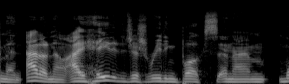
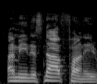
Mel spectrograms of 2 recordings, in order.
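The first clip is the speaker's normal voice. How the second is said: normal talking voice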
